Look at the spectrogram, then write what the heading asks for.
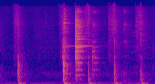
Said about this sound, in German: Schneiden wir gerade den Knoblauch.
